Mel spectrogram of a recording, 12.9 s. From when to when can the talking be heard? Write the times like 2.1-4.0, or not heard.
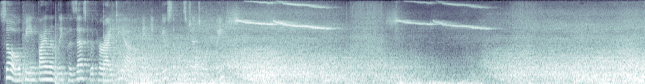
0.0-4.7.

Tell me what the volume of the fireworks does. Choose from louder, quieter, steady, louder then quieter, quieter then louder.
louder then quieter.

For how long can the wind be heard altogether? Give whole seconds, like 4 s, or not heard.
11 s.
